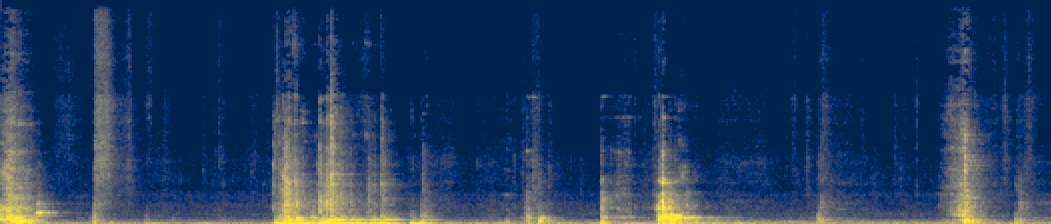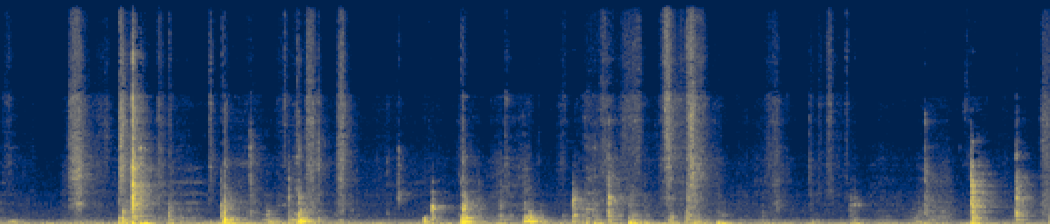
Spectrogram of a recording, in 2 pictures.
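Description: Heavy steel RV entry step assembly being manhandled onto a plywood board on a trolley jack: irregular clunks, knocks and scraping of metal on wood. The loudest knocking comes about three to four seconds in, with a sharp knock near seven seconds, then lighter knocks.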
